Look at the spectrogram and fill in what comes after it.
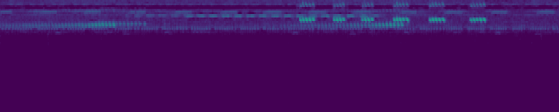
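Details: On a summer night a cricket starts a run of sharp high chirps about two per second after a quieter stretch of soft trilling and a steady high insect hum.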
